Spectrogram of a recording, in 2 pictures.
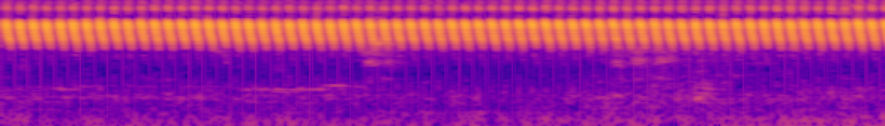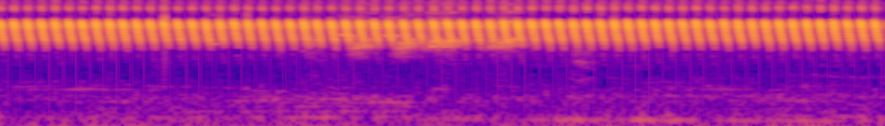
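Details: Bar-winged prinia (ciblek gunung) song used as a lure, in the lively ngebren style: a long, unbroken string of very fast, high, sharp notes, steady in pitch and rhythm, with faint other chirps behind.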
